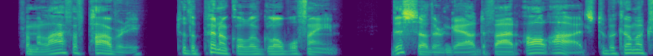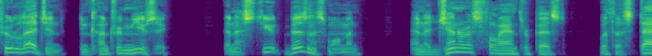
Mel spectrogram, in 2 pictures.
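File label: US English, Documentary; GoLocalise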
